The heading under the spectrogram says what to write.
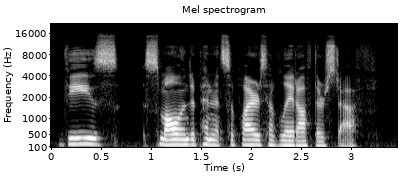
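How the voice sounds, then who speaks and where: An unremarkable speaking voice with an American accent, moderate in pace, in a very clean recording with a silent background and a dry, close sound with no echo. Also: woman. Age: 30s. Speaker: restaurant owner. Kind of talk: casual chat.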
